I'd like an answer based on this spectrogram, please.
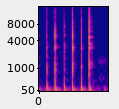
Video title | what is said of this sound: Playmates Godzilla 2016 (Shin Godzilla) figure REVIEW ! | the rest of the figure is actually made of a hollow hard plastic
